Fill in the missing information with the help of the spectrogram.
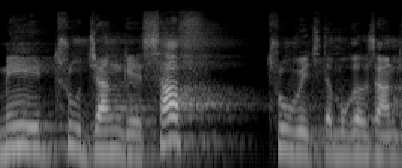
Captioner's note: speaking in foreign language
